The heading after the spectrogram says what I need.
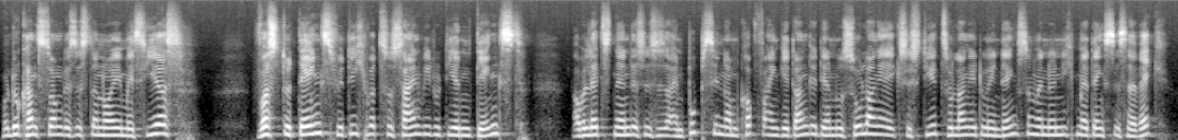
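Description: Mellow high-voiced man lecturing. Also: steady tone, fairly quick. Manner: emphatic, rhetorical, addresses listeners directly. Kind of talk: esoteric lecture to an audience.

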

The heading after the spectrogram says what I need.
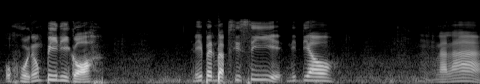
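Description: Excitable young man commenting on a game. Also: sits high, moderate pace, dull audio, a little hiss or hum. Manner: excitable, exclaiming and joking. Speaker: gaming streamer.

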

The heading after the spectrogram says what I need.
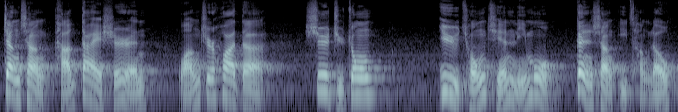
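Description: A man's voice: on the high side, darkish tone. A teenage boy declaiming a formal memorized speech in learner's Mandarin. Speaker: high school student contestant. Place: auditorium stage at a podium. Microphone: podium microphone. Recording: echoing auditorium hall.

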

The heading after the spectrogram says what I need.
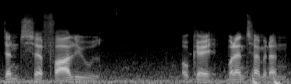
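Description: A man's voice: lowish voice, steady tone, bright, forceful tone. A man playing a co-op game with a friend, giggling often and shrieking in panic, over a noisy mic with background hum. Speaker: co-op gaming partner. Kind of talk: excited co-op gameplay chat.

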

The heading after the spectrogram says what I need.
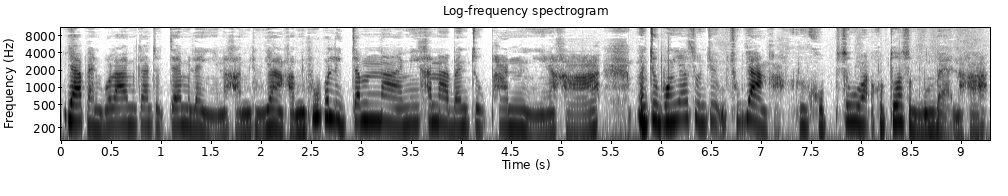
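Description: A woman talks in a loose, rambling way, teasing and dropping slangy asides as she reviews a product at home. Her voice sits at an ordinary middle pitch. She sounds like she is recording in her bedroom. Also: fast, hardly any pauses. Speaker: vlogger. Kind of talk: casual product review vlog.

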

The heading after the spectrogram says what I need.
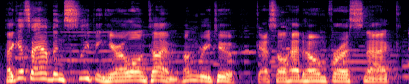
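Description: A man's voice: a little high, lively intonation, brisk, music in the background, close to an everyday voice. A man voicing a sleepy, self-important pet cat in a video game, musing drowsily. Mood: sleepy, nonchalant.

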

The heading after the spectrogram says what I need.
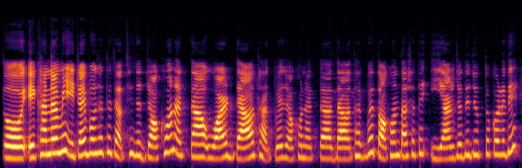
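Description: A woman teacher explaining English grammar to students in a slow, patient way, repeating and spelling out each example word. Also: high voice, fairly bright tone.

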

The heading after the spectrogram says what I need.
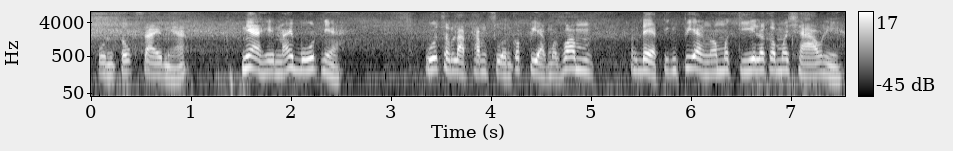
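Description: A woman's voice: mid-range voice, fast, a little hiss or hum. A woman with an Isan accent chatting casually to the camera, self-mocking and full of exclamations, outdoors in her garden. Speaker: vlogger mother.

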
